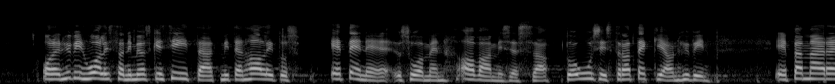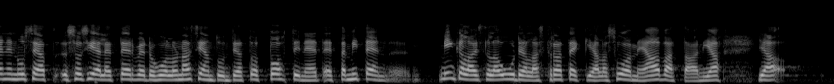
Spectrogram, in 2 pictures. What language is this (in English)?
Finnish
